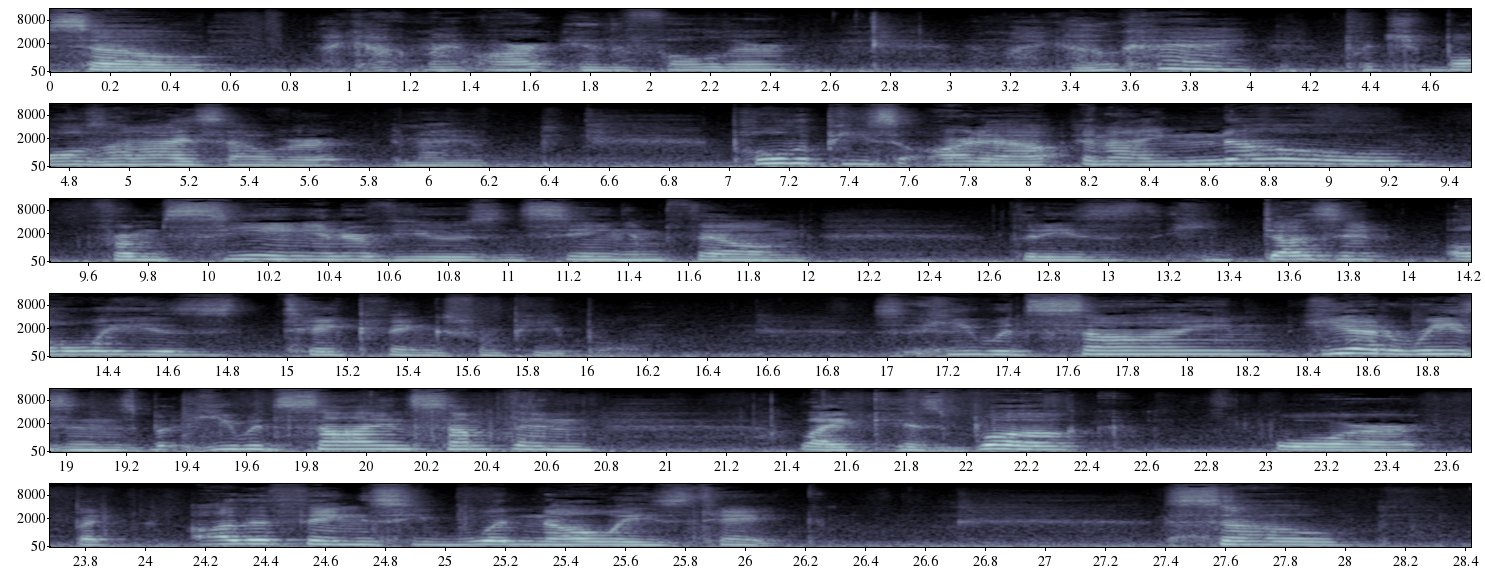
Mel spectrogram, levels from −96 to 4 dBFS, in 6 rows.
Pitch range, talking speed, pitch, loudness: 155-195 Hz, 145 wpm, 175 Hz, -28 LUFS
